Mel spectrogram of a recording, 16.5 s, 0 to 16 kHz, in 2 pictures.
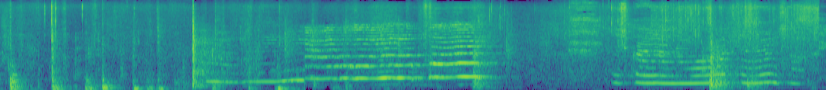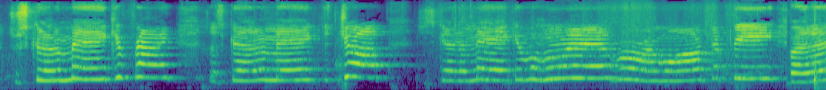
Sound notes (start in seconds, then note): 0.0 footsteps up stairs; 2.0 humming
